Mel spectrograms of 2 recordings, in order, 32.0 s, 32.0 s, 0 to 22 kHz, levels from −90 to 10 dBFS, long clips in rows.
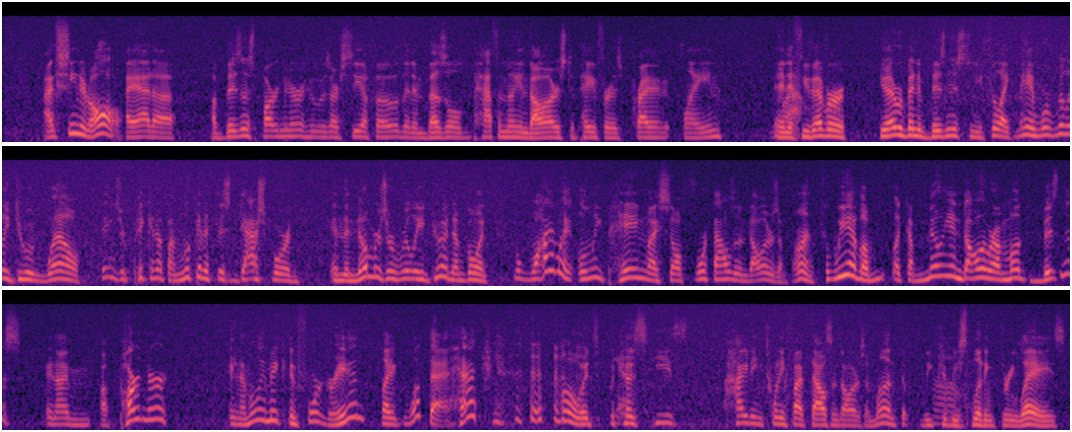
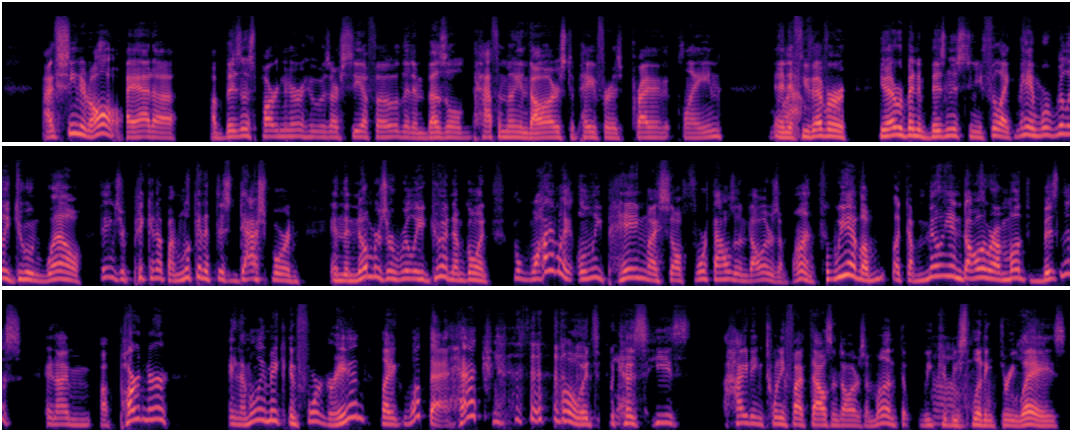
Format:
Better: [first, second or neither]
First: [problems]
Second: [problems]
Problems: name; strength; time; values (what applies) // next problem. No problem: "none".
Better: second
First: hiss; noticeable; throughout; 20 dB below the speech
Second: none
